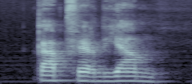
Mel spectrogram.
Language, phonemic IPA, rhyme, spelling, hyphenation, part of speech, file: Dutch, /ˌkaːp.fɛr.diˈaːn/, -aːn, Kaapverdiaan, Kaap‧ver‧di‧aan, noun, Nl-Kaapverdiaan.ogg
- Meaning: Cape Verdean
